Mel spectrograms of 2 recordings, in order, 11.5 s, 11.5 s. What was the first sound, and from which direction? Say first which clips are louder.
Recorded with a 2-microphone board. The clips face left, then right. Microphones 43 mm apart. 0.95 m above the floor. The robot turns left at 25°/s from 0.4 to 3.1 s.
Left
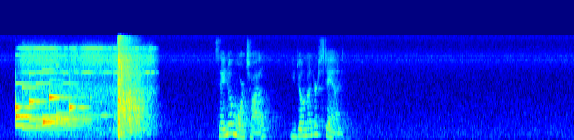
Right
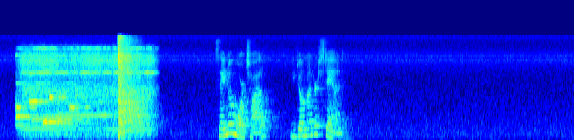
A ringtone: left 8 dB; 85° left.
